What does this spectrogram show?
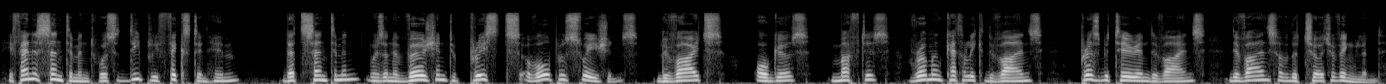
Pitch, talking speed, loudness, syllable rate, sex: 170 Hz, 140 wpm, -18 LUFS, 5.0 syllables/s, male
